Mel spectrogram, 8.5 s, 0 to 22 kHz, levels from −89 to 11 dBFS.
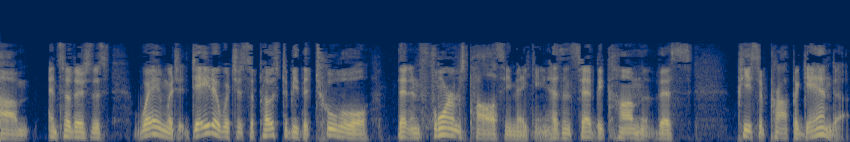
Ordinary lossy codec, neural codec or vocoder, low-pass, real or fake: MP3, 32 kbps; vocoder, 22.05 kHz, 80 mel bands, WaveNeXt; 7.2 kHz; fake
